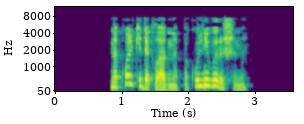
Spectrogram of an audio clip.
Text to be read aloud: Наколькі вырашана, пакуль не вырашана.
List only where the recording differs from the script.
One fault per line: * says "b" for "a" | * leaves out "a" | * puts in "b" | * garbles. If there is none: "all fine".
* says "дакладна" for "вырашана"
